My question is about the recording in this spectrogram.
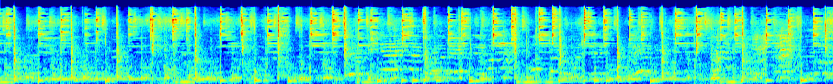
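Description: Haitian Vodou ceremonial music: a metal bell struck in a fast, steady pattern over hand drums, with voices singing a melody for the dance.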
